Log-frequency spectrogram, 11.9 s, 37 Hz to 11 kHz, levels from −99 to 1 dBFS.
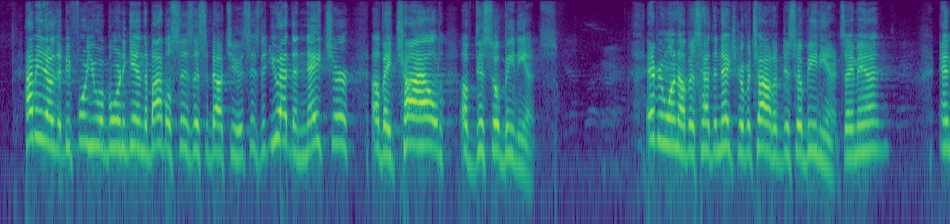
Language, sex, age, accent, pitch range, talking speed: English, male, 50-69, American, 230-285 Hz, 210 wpm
